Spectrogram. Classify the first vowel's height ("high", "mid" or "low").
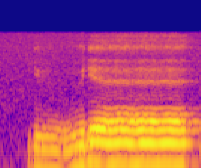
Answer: high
